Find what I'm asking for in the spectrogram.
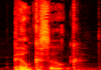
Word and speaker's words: PIQSIQ: That was a group called Pilk Silk. It's spelled P-I-Q-S-I-Q.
